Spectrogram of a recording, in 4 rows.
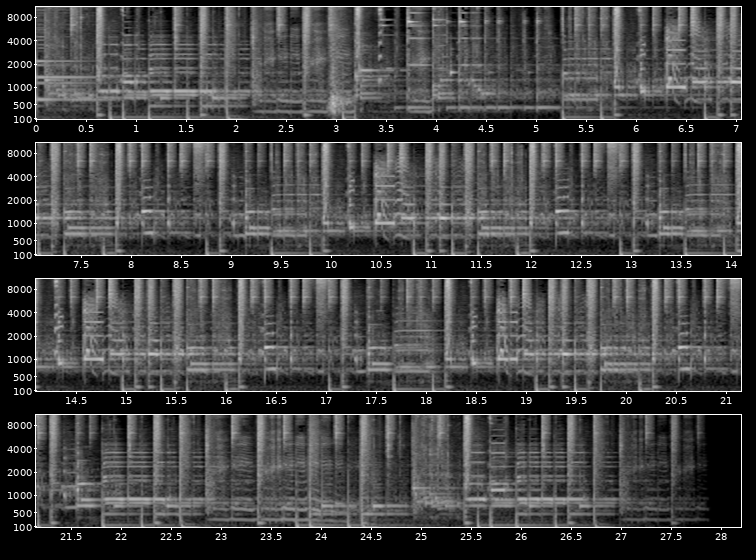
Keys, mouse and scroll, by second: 0.0 click, 2.5 click, 5.0 click, 5.3-6.8 scroll, 6.8-7.3 scroll down 1, 7.3-9.1 scroll down 2, 9.2 middle click, 10.5-11.3 scroll down 3, 11.3 click, 19.9 click, 23.0-24.1 drag, 27.6 click.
